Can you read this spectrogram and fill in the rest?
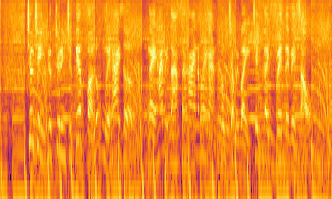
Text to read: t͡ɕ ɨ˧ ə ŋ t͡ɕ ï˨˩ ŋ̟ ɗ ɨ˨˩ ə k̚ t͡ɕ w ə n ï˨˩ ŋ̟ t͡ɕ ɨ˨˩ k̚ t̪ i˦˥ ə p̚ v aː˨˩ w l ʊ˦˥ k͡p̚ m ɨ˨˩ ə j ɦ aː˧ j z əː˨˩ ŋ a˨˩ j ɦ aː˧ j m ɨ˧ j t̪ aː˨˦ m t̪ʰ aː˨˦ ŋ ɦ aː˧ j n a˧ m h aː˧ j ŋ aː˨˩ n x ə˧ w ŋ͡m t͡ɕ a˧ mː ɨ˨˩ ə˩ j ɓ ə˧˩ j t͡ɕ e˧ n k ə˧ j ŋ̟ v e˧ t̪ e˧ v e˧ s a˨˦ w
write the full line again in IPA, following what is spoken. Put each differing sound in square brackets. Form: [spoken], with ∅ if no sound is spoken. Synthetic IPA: t͡ɕ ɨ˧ ə ŋ t͡ɕ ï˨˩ ŋ̟ ɗ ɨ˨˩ ə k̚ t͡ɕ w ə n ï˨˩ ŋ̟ t͡ɕ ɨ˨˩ k̚ t̪ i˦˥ ə p̚ v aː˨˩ w l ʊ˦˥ k͡p̚ m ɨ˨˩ ə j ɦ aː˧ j z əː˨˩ ŋ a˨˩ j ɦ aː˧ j m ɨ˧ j t̪ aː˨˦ m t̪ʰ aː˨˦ ŋ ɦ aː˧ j n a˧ m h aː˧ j ŋ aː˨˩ n x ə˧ w ŋ͡m t͡ɕ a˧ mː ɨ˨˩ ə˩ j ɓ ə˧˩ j t͡ɕ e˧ n k ə˧ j ŋ̟ v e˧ t̪ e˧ v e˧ s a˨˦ w

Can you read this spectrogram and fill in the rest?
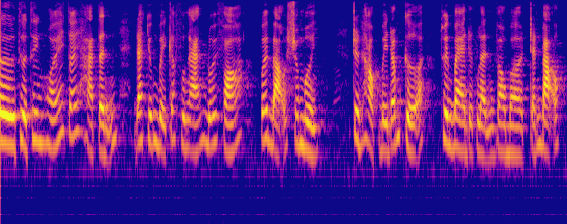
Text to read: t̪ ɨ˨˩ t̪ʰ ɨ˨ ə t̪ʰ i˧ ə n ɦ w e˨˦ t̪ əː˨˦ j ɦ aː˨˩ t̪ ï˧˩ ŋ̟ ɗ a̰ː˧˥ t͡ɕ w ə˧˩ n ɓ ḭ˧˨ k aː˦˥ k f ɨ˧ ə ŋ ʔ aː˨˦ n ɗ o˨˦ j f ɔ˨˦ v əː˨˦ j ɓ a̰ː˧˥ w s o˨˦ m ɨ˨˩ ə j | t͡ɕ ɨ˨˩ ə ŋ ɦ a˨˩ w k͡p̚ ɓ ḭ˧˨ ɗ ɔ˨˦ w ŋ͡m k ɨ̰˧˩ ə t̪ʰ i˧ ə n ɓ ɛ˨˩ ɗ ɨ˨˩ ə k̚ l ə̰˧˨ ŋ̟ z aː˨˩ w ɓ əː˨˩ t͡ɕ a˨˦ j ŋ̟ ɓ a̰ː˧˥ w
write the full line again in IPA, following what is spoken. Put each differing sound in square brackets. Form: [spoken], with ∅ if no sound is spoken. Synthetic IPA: t̪ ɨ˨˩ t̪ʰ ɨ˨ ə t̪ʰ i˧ ə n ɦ w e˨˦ t̪ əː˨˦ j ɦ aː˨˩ t̪ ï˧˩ ŋ̟ ɗ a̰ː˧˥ t͡ɕ w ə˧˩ n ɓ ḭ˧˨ k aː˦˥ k f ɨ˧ ə ŋ ʔ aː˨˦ n ɗ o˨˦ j f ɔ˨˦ v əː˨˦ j ɓ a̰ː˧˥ w s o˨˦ m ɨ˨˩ ə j | t͡ɕ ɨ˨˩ ə ŋ ɦ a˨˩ w k͡p̚ ɓ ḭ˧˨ ɗ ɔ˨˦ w ŋ͡m k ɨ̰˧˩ ə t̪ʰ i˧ ə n ɓ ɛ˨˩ ɗ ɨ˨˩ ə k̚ l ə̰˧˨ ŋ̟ [v] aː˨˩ w ɓ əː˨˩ t͡ɕ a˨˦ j ŋ̟ ɓ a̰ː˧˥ w

